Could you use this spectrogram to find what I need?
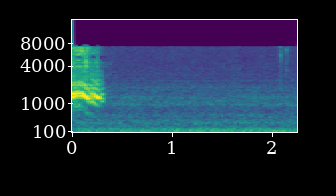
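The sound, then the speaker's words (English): A voice lets out one short, harsh caw in imitation of a crow, right at the start, then only a steady low rumble continues in the background. “My crow joke will be retiring to spend time with its family.”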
